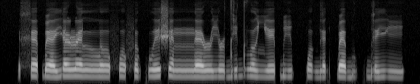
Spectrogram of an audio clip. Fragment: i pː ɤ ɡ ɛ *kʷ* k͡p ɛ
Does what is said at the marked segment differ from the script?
yes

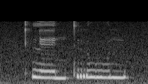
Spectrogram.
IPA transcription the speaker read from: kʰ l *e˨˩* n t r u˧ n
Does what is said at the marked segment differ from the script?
no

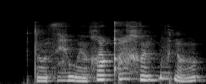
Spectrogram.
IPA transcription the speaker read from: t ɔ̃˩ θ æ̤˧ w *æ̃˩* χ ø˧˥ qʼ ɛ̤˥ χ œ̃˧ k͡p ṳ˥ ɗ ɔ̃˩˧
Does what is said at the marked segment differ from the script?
yes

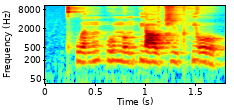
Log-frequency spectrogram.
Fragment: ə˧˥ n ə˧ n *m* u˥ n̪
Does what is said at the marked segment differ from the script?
yes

